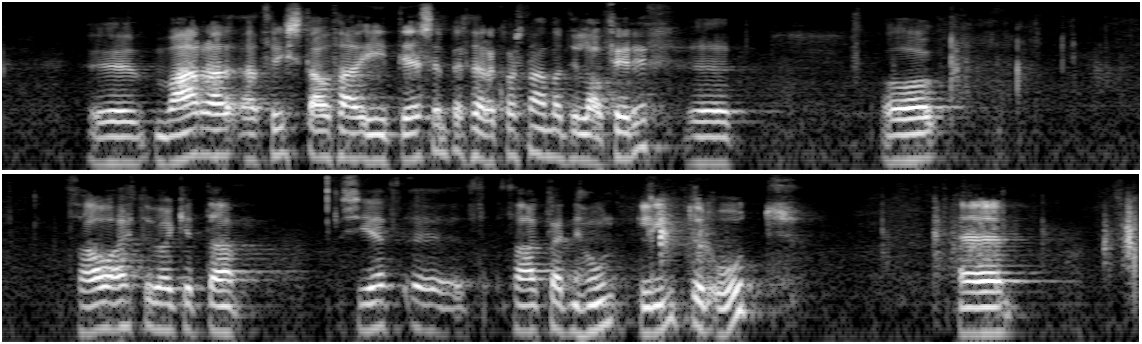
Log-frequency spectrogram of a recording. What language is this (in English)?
Icelandic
